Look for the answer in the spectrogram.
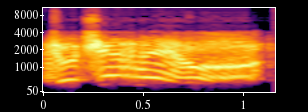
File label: bomb success, speech cze, mood med; War Thunder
